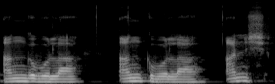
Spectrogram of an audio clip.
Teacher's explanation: अनुस्वार के उच्चारण में नाक से अधिक स्वास निकलती है और मुख से कम निकलती है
